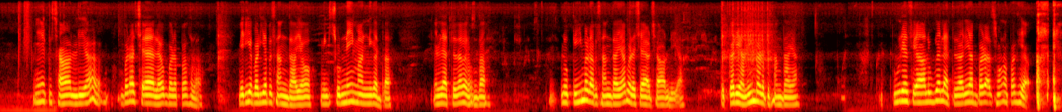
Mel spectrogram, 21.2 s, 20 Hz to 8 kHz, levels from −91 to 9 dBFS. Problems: none marked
